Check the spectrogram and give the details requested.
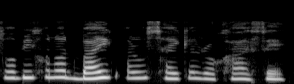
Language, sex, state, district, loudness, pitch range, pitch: Assamese, female, Assam, Kamrup Metropolitan, -17 LUFS, 255-305 Hz, 285 Hz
